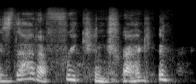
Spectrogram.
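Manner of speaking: very high-pitched, loud shout. Voicing Alistair calling out from the courtyard: Alistair shouting. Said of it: "you hear his voice come shouting from the courtyard".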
